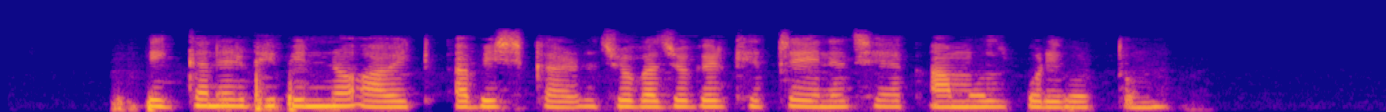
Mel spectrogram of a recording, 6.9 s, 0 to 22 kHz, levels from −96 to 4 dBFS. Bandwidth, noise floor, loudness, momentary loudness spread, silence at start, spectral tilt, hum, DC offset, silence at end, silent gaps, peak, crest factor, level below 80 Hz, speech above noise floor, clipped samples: 6.8 kHz; -85 dBFS; -19 LUFS; 10 LU; 0.55 s; -7 dB/octave; none; under 0.1%; 1.1 s; none; -2 dBFS; 18 dB; -54 dBFS; 66 dB; under 0.1%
